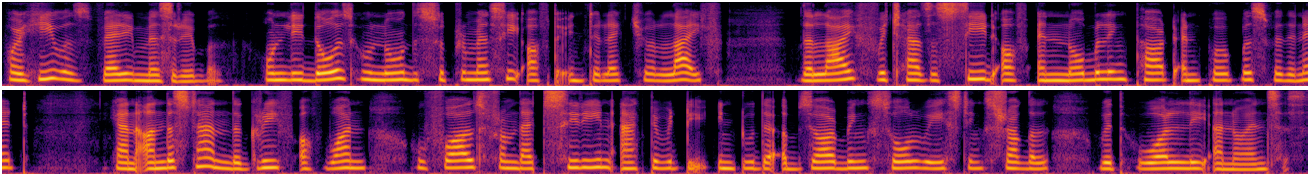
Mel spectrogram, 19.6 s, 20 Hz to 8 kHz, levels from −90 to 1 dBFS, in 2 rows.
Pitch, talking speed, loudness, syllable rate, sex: 230 Hz, 145 wpm, -17 LUFS, 4.9 syllables/s, female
